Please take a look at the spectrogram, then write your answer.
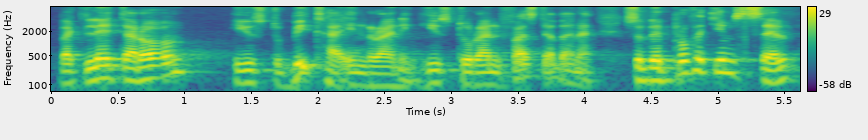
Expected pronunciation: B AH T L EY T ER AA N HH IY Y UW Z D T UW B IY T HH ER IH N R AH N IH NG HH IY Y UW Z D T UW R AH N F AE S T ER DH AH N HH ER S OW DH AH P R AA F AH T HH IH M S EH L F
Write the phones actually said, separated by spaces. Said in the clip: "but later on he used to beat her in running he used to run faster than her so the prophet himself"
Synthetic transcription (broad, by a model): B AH T L EY T ER AA N HH IY Y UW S T UW B IY T HH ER IH N R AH N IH NG HH IY Y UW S T UW R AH N F AE S T ER DH AH N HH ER S OW DH AH P R AA F AH T HH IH M S EH L F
